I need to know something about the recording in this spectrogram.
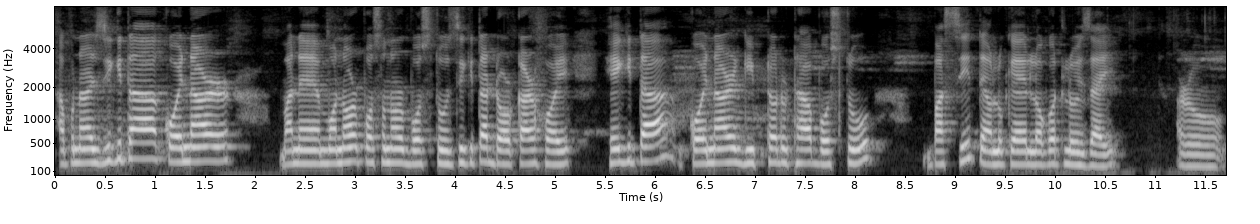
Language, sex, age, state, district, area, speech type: Assamese, female, 45-60, Assam, Sivasagar, rural, spontaneous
